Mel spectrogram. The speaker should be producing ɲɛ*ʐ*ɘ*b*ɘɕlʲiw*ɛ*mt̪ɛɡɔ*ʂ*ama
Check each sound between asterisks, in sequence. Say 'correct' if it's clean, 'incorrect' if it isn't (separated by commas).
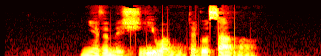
incorrect, incorrect, incorrect, incorrect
